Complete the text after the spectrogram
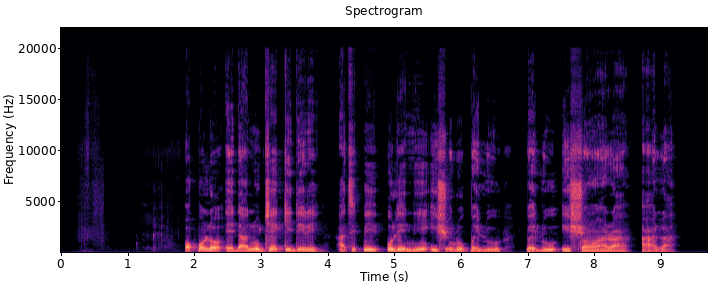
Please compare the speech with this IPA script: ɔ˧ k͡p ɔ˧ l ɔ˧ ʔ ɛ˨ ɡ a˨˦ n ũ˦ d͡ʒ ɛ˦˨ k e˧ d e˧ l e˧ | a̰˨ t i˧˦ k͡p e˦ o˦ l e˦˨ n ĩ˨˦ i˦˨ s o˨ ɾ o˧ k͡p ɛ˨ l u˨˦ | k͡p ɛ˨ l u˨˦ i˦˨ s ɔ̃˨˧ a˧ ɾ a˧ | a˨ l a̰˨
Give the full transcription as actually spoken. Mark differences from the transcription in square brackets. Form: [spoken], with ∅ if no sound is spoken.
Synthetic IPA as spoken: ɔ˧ k͡p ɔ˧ l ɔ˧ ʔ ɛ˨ [d] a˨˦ n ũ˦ d͡ʒ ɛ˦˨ k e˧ d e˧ [ɾ] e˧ | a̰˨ t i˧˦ k͡p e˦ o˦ l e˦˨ n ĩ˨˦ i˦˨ [ʃ] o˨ ɾ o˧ k͡p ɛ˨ l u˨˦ | k͡p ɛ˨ l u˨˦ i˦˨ [ʃ] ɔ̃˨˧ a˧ ɾ a˧ | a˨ l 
